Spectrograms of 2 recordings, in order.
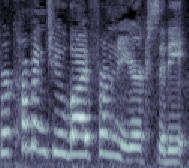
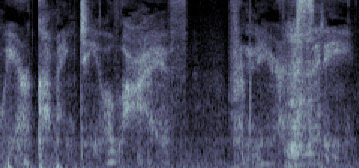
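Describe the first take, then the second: First: It is said in a normal voice. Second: It is whispered.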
